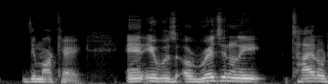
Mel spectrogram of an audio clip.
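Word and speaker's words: Desmarquet: It was written by Michel, how do you pronounce the last name? Demarque.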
